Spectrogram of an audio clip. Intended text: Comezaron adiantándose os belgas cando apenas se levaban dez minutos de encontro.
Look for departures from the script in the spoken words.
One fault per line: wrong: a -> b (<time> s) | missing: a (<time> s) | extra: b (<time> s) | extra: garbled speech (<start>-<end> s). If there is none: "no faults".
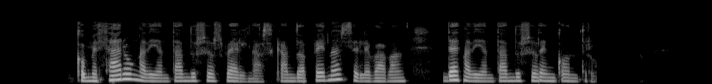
wrong: minutos -> adiantándose (4.7 s)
